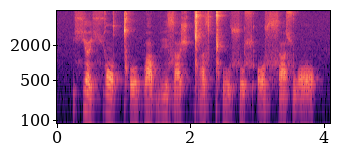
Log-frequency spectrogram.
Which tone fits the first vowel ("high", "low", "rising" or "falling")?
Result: falling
